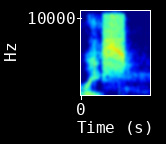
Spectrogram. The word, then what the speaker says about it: Ruiz: She got married to a dude whose last name is R-U-I-Z. – Ruiz. – You would think so. – Right. And he called himself Ruiz? – Everyone else would think so. – What's he call himself? – They all pronounce it Reese. – No. R-E-E-S-E-R-E-E-C-E.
